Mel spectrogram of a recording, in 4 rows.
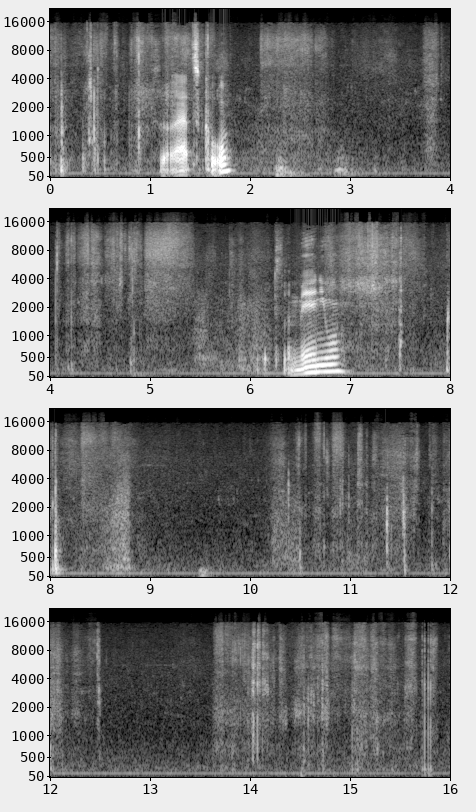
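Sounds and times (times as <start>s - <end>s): paper rustling: 0.0s - 2.8s, 3.7s - 8.9s, 10.2s - 12.6s, 13.6s - 16.0s.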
